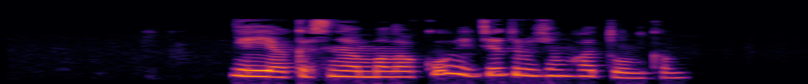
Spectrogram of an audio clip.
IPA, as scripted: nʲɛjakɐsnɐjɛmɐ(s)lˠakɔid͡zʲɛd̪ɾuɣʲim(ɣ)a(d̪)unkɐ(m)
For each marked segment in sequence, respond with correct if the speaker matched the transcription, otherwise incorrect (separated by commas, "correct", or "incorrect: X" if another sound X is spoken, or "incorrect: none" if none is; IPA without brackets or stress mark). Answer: incorrect: none, correct, incorrect: t̪, correct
